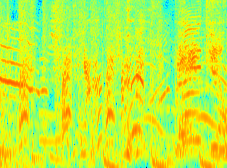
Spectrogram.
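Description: Upbeat cartoon background music with a steady beat, over a cartoon puppy's short, high yips and barks.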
